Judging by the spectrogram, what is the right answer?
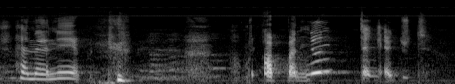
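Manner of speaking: put-on high, slow small child's voice. Retelling a son's prayer for his father: four-year-old child's voice. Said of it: "네 살 짜리 애기 목소리라고 생각하면서 들으세요".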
